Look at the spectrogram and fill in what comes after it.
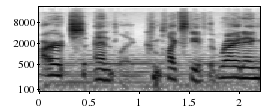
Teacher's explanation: They're using a lot of very vocal fry.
